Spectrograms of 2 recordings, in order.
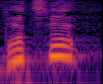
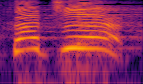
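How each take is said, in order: First: Soft, understated "That's it." with a rising end; much softer quiet "That's it.". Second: "That's it." called out much higher and louder; loud, high preaching shout of "That's it."; emphatic. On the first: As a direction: set "That's it." down gently, almost under breath. Jesus' summary, quiet take. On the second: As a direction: proclaim "That's it." like a preacher's climax. Jesus' summary, loud take. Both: Acted.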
